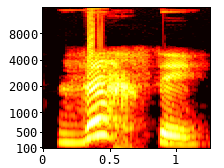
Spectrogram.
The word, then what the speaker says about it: verser: فوالا هنا قبل منها كونسون، ها هو ار verser كتقرب اس.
